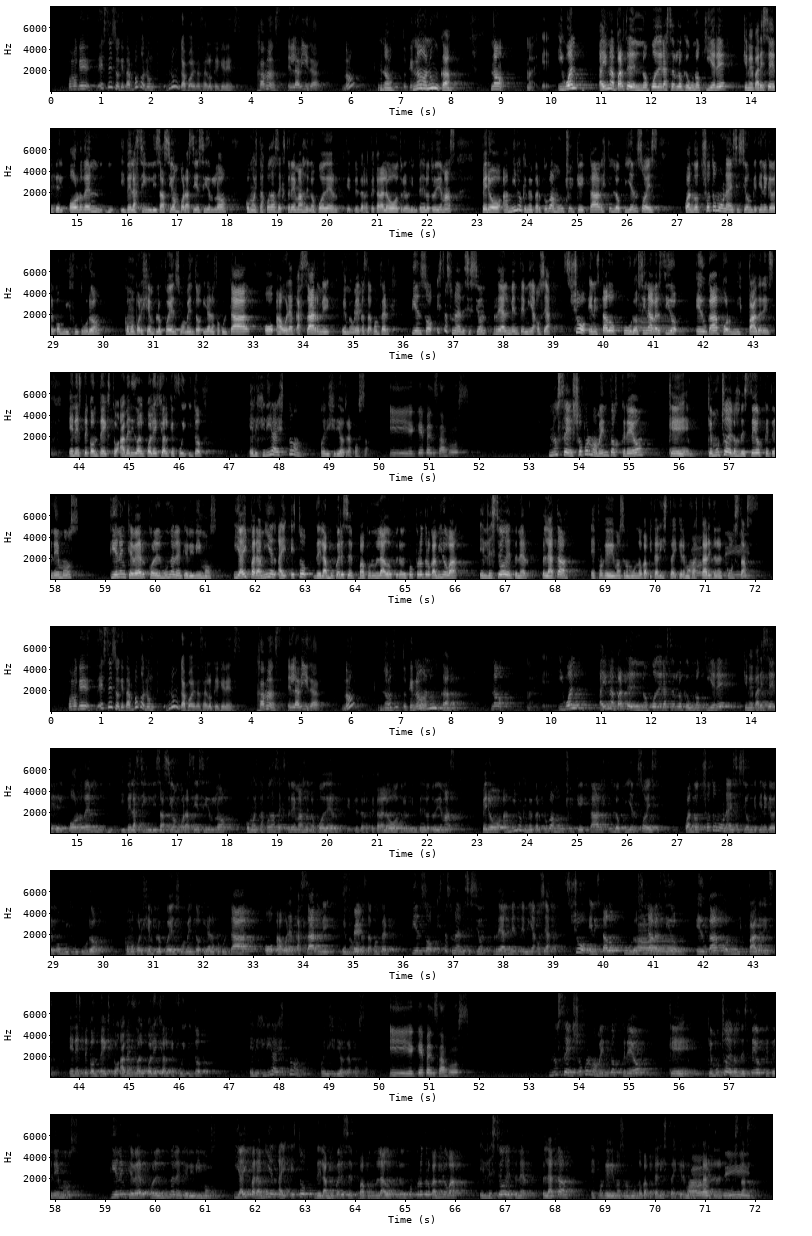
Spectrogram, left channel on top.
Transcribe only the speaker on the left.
no,
no,
nunca. No, no, eh, igual hay una parte del no poder hacer lo que uno quiere que me parece del orden y de la civilización, por así decirlo, como estas cosas extremas de no poder, que- de, de respetar al otro, y los límites del otro y demás. Pero a mí lo que me perturba mucho y que cada vez que lo pienso es cuando yo tomo una decisión que tiene que ver con mi futuro, como por ejemplo fue en su momento ir a la facultad o ahora casarme,
que me voy a casar con Fer, pienso, ¿esta es una decisión realmente mía? O sea, yo en estado puro,
sin haber sido educada por mis padres en este contexto, haber ido al colegio al que fui y todo, ¿elegiría esto o elegiría otra cosa?
No sé, yo por momentos creo que, que muchos de los deseos que tenemos tienen que ver con el mundo en el que vivimos. Y hay para mí, hay, esto de las mujeres va por un lado, pero después por otro camino va el deseo de tener plata, es porque vivimos en un mundo capitalista y queremos
gastar y tener
cosas.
